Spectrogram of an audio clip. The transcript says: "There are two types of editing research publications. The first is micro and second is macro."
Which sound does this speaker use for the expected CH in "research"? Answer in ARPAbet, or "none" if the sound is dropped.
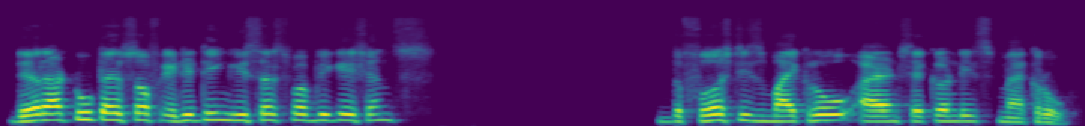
CH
